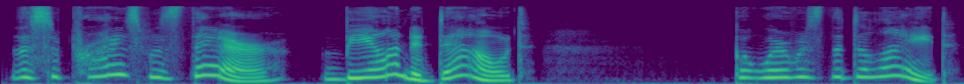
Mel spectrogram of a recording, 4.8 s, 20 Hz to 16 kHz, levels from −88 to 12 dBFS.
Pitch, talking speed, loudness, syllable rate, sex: 300 Hz, 125 wpm, -19 LUFS, 4.7 syllables/s, female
